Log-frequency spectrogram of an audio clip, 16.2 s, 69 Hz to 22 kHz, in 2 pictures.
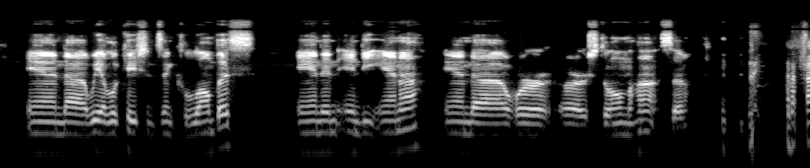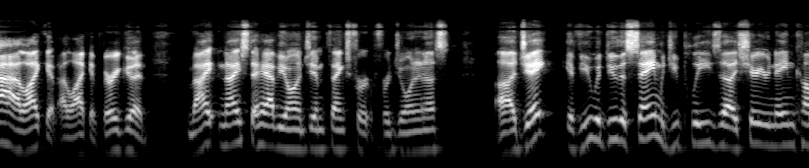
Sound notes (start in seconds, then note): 7.8 laughing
